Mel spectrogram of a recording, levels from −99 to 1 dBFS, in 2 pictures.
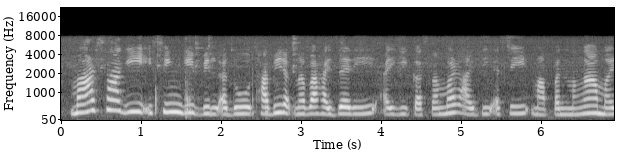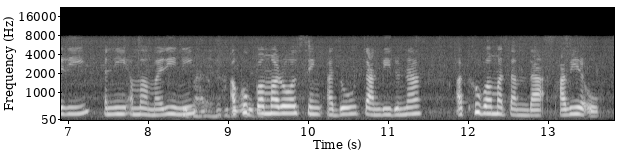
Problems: constant background noise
